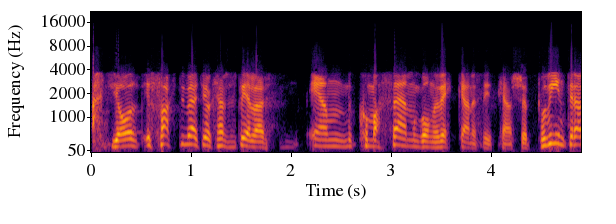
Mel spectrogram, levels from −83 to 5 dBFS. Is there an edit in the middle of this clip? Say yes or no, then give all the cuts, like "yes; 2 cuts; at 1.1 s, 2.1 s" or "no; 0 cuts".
no; 0 cuts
